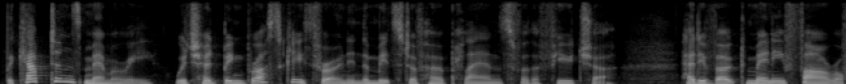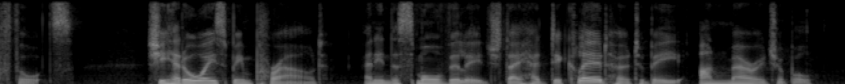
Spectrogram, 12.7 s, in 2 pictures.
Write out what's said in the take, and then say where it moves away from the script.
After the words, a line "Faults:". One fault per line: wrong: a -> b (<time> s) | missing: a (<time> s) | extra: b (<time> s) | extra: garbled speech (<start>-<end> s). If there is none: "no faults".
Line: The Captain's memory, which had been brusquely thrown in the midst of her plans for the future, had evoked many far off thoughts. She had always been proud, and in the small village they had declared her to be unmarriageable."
The Captain's memory, which had been brusquely thrown in the midst of her plans for the future, had evoked many far off thoughts. She had always been proud, and in the small village they had declared her to be unmarriageable."
Faults:
no faults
